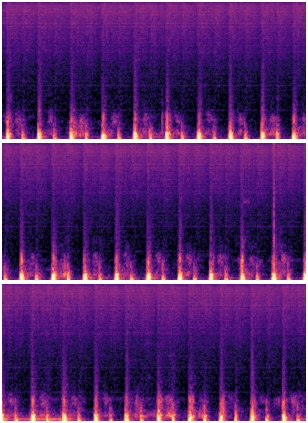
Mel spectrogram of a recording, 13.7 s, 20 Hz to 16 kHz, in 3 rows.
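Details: Adult male heartbeat: regular heartbeat at about 64 beats a minute in clear lub-dub pairs, steady rhythm.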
